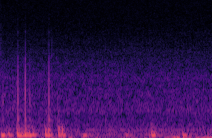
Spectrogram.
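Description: Steady low electrical hum with a quick cluster of soft thumps and clicks in the first half-second and another thump about one and a half seconds in.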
